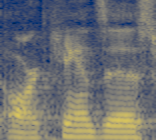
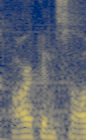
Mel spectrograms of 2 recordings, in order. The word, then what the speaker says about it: Arkansas: some people is if you start calling it our kansas or saying it in some type of an of a accent that's not very friendly so i would definitely say just know how to pronounce arkansas before you get here and not call it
